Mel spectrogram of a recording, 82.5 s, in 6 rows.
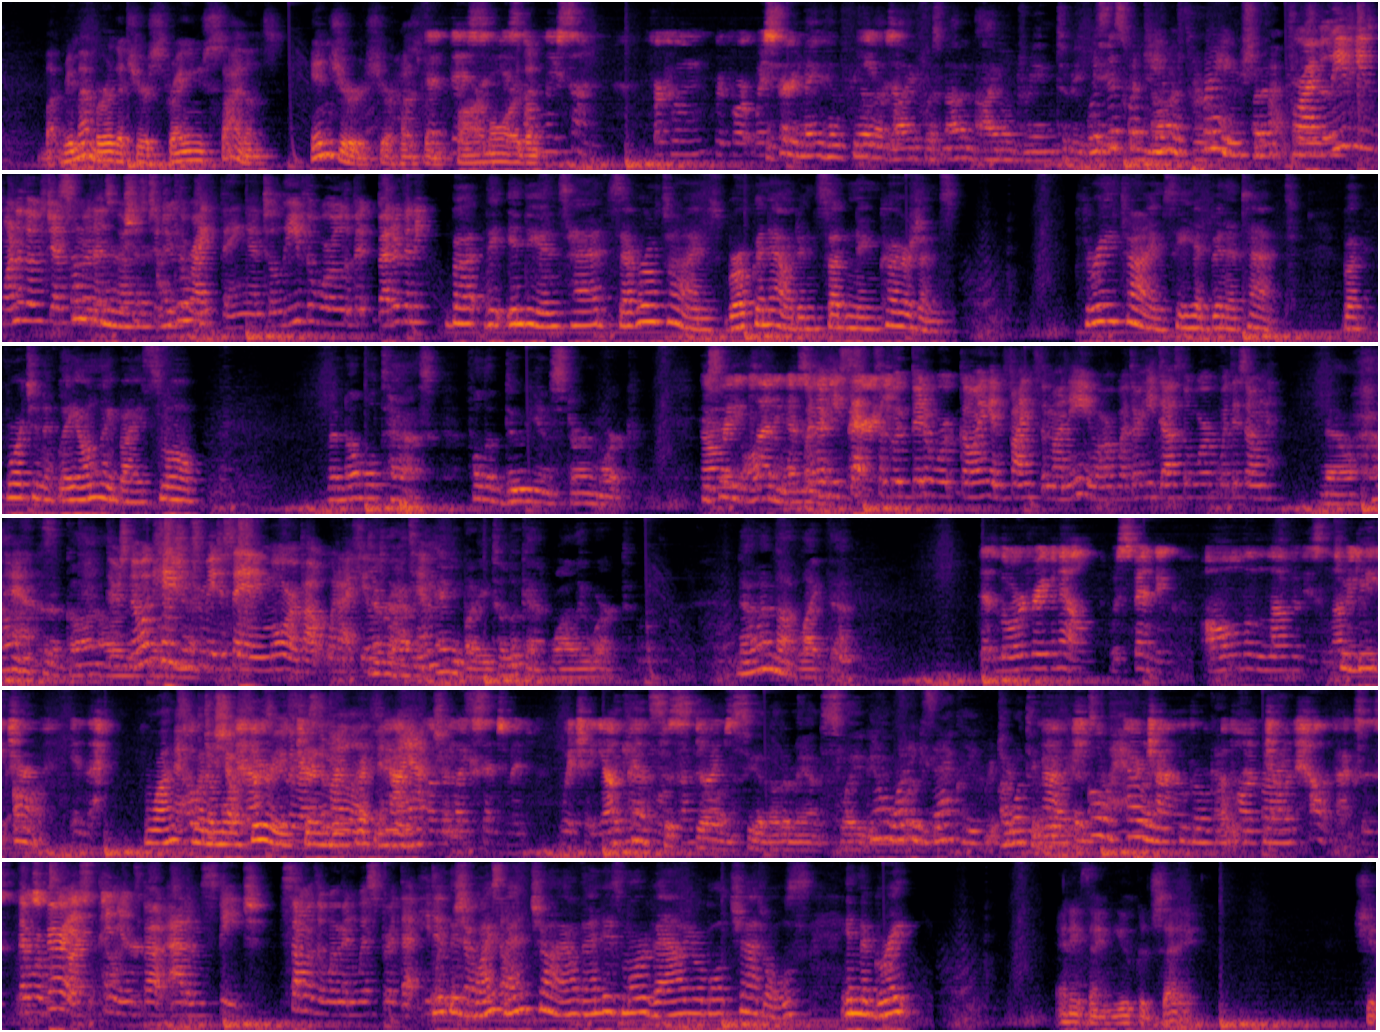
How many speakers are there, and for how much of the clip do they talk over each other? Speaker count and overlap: six, about 31%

